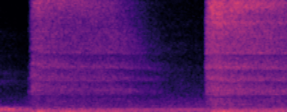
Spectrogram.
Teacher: Ujung gigi seri atas ditempelkan ke bibir bahagian bawah. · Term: fa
